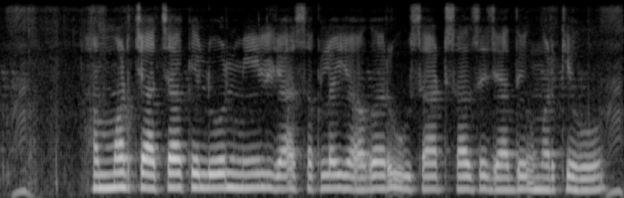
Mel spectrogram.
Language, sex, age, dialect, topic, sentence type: Magahi, male, 36-40, Western, banking, statement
